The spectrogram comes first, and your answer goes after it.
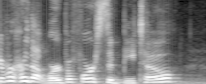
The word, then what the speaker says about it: subito: heard that word before subido yeah it's spelled s you be IT o and what that means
